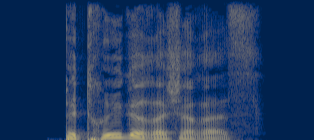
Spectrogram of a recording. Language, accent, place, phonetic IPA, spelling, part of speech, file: German, Germany, Berlin, [bəˈtʁyːɡəʁɪʃəʁəs], betrügerischeres, adjective, De-betrügerischeres.ogg
- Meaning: strong/mixed nominative/accusative neuter singular comparative degree of betrügerisch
